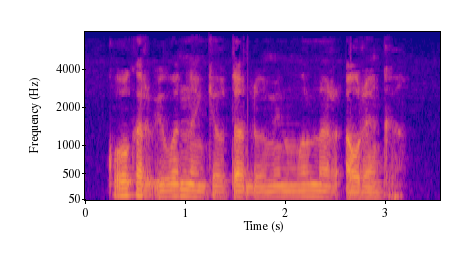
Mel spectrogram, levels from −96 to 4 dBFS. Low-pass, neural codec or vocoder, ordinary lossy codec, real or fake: 7.2 kHz; none; AAC, 32 kbps; real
